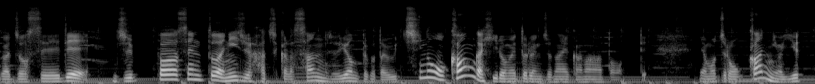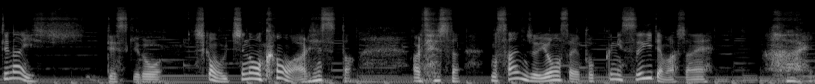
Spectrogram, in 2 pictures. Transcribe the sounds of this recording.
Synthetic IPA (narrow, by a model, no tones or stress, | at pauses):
ɡad͡ʑo̞se̞ːd̪e̞d͡ʑɨpːaːsẽ̞nt̪o̞β̞aɲ̟iʑɨːhat͡ɕi̥kaɾasãɲ̟d͡ʑɨ̟ːjõ̞nt̪oeikot̪oaɯ̟t͡ɕino̞ːkãŋɡaçiɾo̞me̞t̪o̞ɾɯ̟̃ɲ̟d͡ʑanaikanat̪o̞mo̞t̪ːe̞ | jamo̞t͡ɕiɾõokãɲ̟ːiβajɯ̟t̪ːe̞nai | d̪̥e̞sɨ̥ke̞d̪o̞ | ɕi̥kamo̞ɯ̟t͡ɕino̞ːkʰãɰ̃βa̰ːɾe̞d̪esɨ̥t̪ːaaɾed̪e̞ɕi̥t̪amo̞ːsãɲ̟d͡ʑɨːjõ̞ɰ̃saiβat̪o̞kːɯ̟ɲ̟isɨɡʲit̪e̞maɕi̥t̪ane̞hai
